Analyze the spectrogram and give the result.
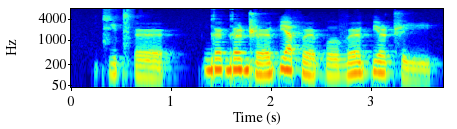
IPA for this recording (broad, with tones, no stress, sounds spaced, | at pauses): t͡ɕ i˨ t͡sʼ ə˞˨ | ɡ ə˞˦ ɡ ə˞˦ ɖ͡ʐ ə˞˨˦ pʲ a˦ f ə˞˨ p o˨ v ə˞˦ pʲ ə˞˦ ʈ͡ʂ i˨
